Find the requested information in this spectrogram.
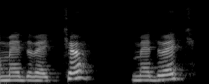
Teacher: to medveď také krásne zviera končí sa na ď spoluhlásku ď spoluhláska ď je párová znelá ale vyslovuje sa ako medveď ť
